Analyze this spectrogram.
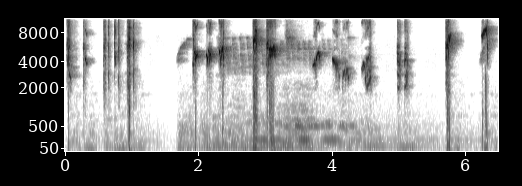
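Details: Training recording of a kolibri ninja sunbird: sharp high chips in small groups, a thin drawn-out whistle in the middle, and scattered single high notes toward the end.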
